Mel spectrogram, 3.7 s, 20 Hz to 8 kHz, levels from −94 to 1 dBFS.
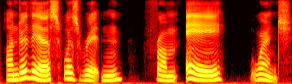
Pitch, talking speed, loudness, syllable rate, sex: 185 Hz, 115 wpm, -17 LUFS, 3.2 syllables/s, female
